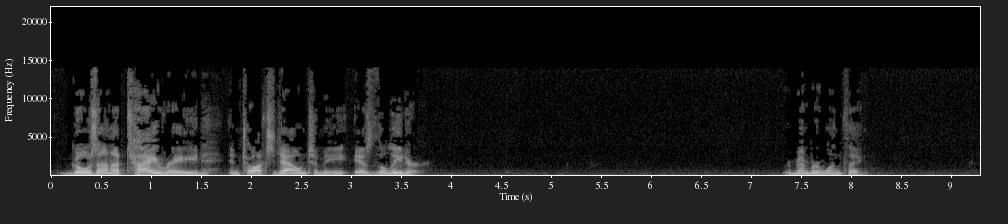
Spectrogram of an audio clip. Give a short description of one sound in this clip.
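An older man lectures with animation through a clip-on microphone.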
